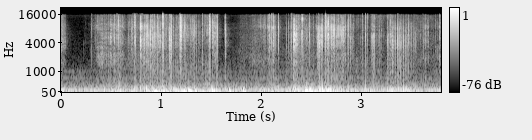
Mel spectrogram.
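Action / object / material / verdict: scrape / rock salt lamp / rock salt / none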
